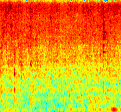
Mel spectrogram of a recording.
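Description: A tomato and egg mixture is stirred in a pan for tomato egg rice, giving a soft continuous sizzle and frying crackle with faint scraping, quiet and steady throughout.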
